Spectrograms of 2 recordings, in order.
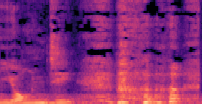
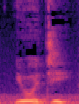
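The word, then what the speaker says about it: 四時: N-nya hilang ya. Udah mulai bingung kan? Jadi, peraturannya kayak gitu, guys. Pola kalimatnya memang seperti itu. Jangan tanya sama gue kenapa kok menyebutkan jam jadi yoji, bukan yongji.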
